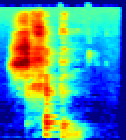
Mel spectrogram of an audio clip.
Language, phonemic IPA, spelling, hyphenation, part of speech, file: Dutch, /ˈsxɛ.pə(n)/, scheppen, schep‧pen, verb / noun, Nl-scheppen.ogg
- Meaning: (verb) 1. to create 2. to scoop (up), to shovel (away) 3. to hit and subsequently heave up (by a vehicle at high speed); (noun) plural of schep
